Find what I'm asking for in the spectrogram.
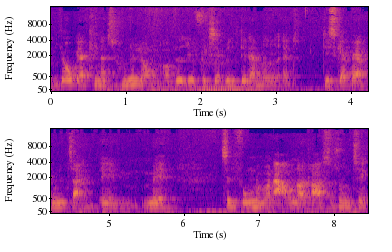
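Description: A woman speaks at medium pitch and a moderate pace, with monotone, flat intonation and long, frequent pauses. Room echo is audible and background noise is noticeable. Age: 20s. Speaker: medical secretary and dog owner. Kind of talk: casual chat.

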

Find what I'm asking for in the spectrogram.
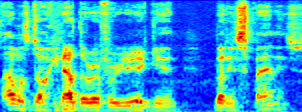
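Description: A man speaks at a moderate pace with an American accent and fairly even intonation. His pitch is medium, and audible room echo surrounds him. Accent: South Texas Mexican American English. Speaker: father of the host, retiree sharing life stories. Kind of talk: casual chat.

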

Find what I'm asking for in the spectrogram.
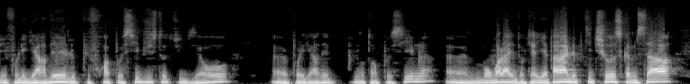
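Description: Speaking at a very fast pace, a man with a very deep, low voice sounds somewhat breathy and dark and mellow, with ordinary pitch variation in a dry, close sound with no echo. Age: 40s. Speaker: restaurant owner and farmer. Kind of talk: interview. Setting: restaurant. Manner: halting.

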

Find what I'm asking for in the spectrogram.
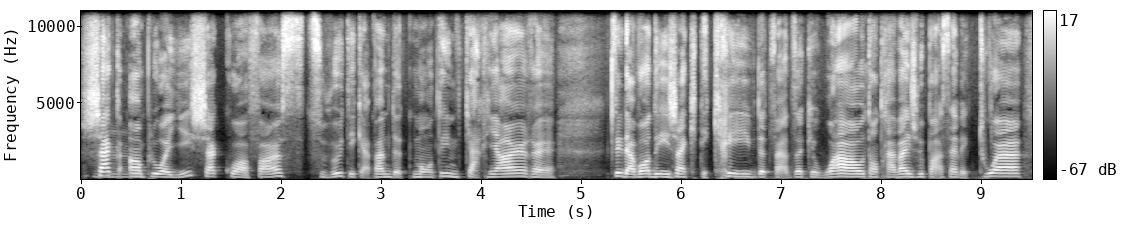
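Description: Speaking with a Quebec accent at a fairly slow pace, a woman uses a medium pitch and ordinary pitch variation, captured in a very clean, dry, close recording with no echo and a silent background. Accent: Québécois French. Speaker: hair salon owner. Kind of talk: interview.

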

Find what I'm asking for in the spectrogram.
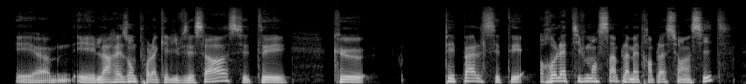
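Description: A man at medium pitch talks at a moderate pace with long, frequent pauses. The sound is dry and close with no echo, in a very clean recording with a silent background. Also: ordinary pitch variation. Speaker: fintech startup co-founder. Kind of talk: interview, casual chat.

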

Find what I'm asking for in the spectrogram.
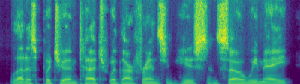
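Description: The recording is dry and close, with no echo. A man speaks at a medium pitch and a fairly slow pace. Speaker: space company executive. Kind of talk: interview. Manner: enthusiastic.

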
